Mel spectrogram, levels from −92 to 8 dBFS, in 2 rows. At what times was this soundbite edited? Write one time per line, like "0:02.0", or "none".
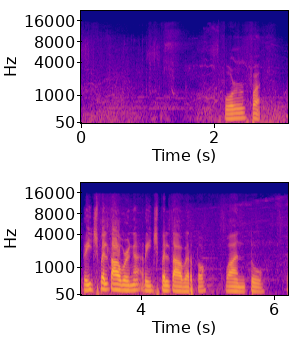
0:02.0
